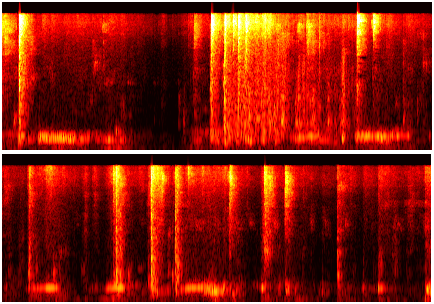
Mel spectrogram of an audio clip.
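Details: Pouter pigeons kept in a flock coo in short, low, throaty bursts. Sharp clicks and a rush of wing noise come between the coos.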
